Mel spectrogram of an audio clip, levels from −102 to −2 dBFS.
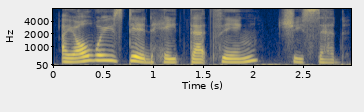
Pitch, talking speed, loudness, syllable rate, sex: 200 Hz, 160 wpm, -19 LUFS, 3.5 syllables/s, female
